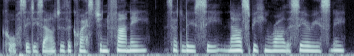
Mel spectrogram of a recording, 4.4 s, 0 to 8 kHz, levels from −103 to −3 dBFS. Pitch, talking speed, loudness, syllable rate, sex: 200 Hz, 205 wpm, -22 LUFS, 5.6 syllables/s, female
